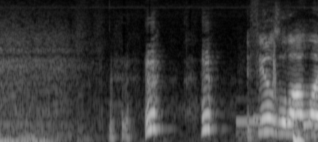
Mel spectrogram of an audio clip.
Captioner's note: laughter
